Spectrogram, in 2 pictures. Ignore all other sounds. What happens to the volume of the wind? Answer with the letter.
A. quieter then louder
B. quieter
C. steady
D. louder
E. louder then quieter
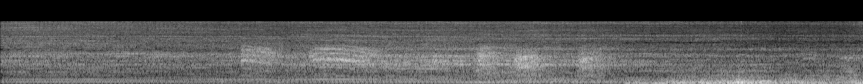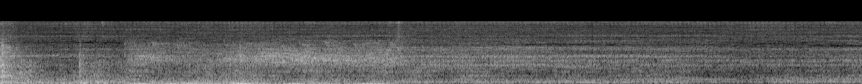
B.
